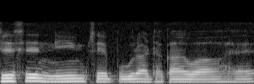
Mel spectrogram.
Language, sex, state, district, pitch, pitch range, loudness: Hindi, male, Delhi, New Delhi, 125 Hz, 120-140 Hz, -15 LUFS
